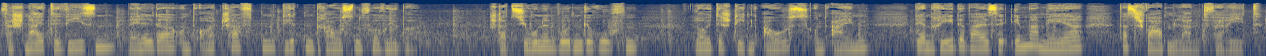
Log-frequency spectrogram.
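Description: An actress playing an earnest woman recalling her girlhood in measured, literary radio-play narration. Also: fairly low pitch, noisy background, natural voice. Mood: earnest, reflective.

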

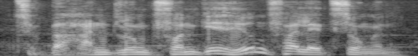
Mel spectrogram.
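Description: A man's voice: mid-range voice, very animated, brisk, mellow, soft background music. A man playing a tormented, guarded astronaut trapped in his own time, in a German radio play. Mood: insistent, bitter.

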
